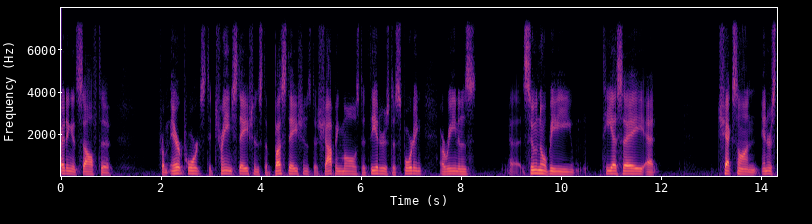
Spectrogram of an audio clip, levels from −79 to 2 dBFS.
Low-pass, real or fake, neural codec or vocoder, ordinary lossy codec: 7.2 kHz; fake; codec, 16 kHz in and 24 kHz out, 0.9 kbps, LongCat-Audio-Codec, fine tuned four codebook decoder; Opus, 64 kbps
